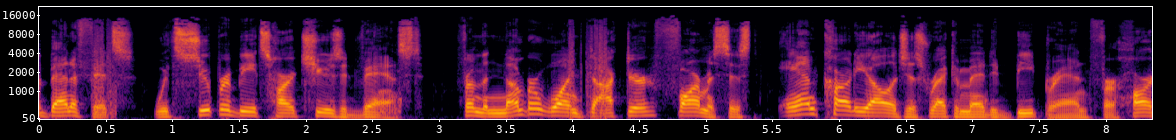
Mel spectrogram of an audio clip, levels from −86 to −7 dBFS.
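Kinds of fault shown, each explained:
MP2 compression: The speech was likely passed through MPEG Layer II coding at a low rate, consistent with about 80 kbps. With too few bits, upper sub-bands are switched off and the rest are coarsely quantised, so the whole clip sounds dull, with plainly audible gurgling, granular distortion.
Loose connector crackle: A worn or dirty contact in the signal path is making and breaking contact rapidly, chopping the signal into uneven fragments. This is heard as two irregular bursts of scratchy crackle, from 0.39 to 0.59 s and from 3.97 to 4.25 s.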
